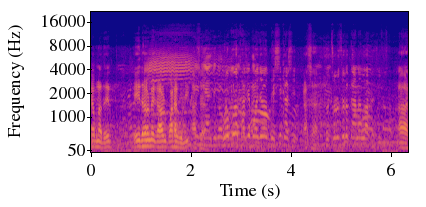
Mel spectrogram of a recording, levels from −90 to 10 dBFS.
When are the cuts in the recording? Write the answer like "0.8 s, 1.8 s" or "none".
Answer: 2.0 s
